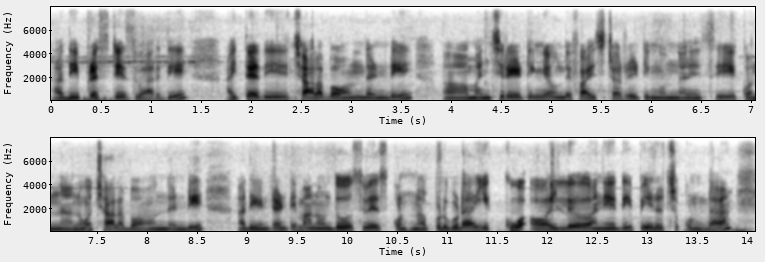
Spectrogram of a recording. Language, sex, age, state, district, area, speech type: Telugu, female, 30-45, Andhra Pradesh, Guntur, rural, spontaneous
